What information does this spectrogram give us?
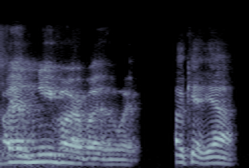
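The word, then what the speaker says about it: Vannevar: this is um the life magazine um article by vanderbar bush that it's pronounced ben nevar by the way okay yeah and i think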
